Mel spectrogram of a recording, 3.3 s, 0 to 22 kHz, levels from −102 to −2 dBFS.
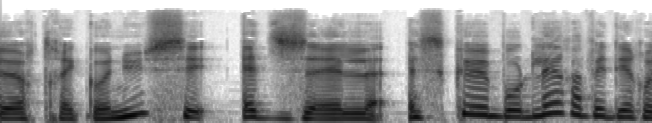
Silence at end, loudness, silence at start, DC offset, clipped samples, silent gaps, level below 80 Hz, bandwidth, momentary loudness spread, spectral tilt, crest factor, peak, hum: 0 s; -14 LUFS; 0 s; under 0.1%; under 0.1%; none; -52 dBFS; 15.5 kHz; 4 LU; -5 dB/octave; 12 dB; -2 dBFS; none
